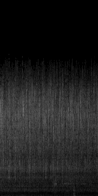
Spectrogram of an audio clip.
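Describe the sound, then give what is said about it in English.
Onions frying in a pan with celery and bell pepper, giving a steady, dense sizzle of soft crackling hiss that stays fairly quiet and even throughout, with no talk. “Kind of hypnotic, the smell of, or the sound of cooking onions.”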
